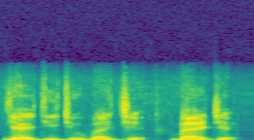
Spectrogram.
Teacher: Qolqolah Sugro yang jadi Kubro karena berada posisinya di akhir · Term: Qolqolah Kubro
